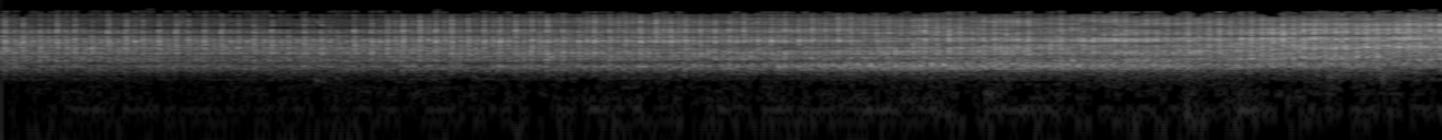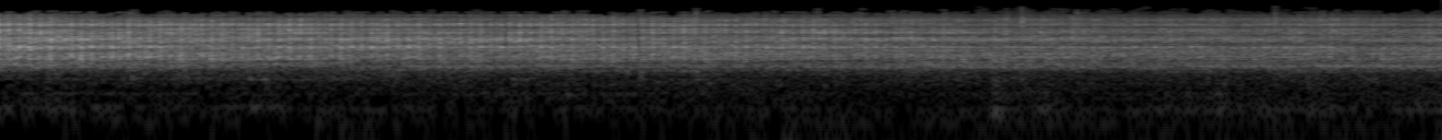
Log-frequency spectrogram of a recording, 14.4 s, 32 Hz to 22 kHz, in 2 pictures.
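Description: Model Class 24 diesel's DCC sound decoder playing its Sulzer engine thrashing under power through a small speaker, thin and without bass. Over it is the clatter of the model's wheels and parcels vans running on the track. It grows loudest about six to seven seconds in as the train passes close, then fades.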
